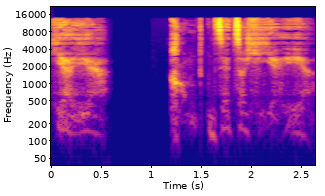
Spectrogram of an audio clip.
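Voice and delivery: urgent, hissed voice. Ron calls the others over to sit with him, hissed. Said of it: "zischte Ron".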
